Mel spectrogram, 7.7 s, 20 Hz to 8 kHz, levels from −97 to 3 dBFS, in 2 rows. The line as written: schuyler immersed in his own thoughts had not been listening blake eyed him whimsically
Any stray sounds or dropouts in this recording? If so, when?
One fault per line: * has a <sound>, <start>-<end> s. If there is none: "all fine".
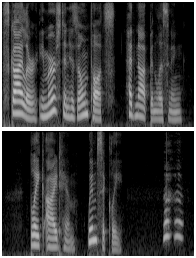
* has a laugh, 7.0-7.5 s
